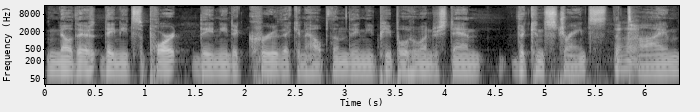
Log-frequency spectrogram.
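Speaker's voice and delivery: usual speaking voice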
